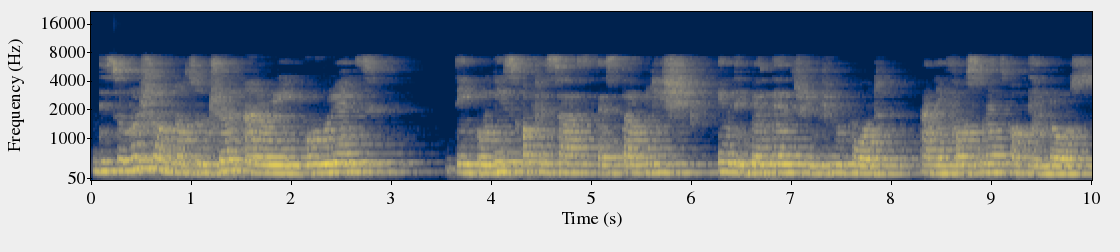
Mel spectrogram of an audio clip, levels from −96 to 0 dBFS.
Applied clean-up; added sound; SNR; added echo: none; none; none; reverberation time 1.1 s.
